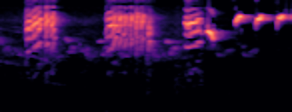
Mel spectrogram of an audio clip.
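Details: Kinoi song used to prompt silent kinoi to sing; harsh grating bursts give way to a few thin, high, short whistled notes.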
